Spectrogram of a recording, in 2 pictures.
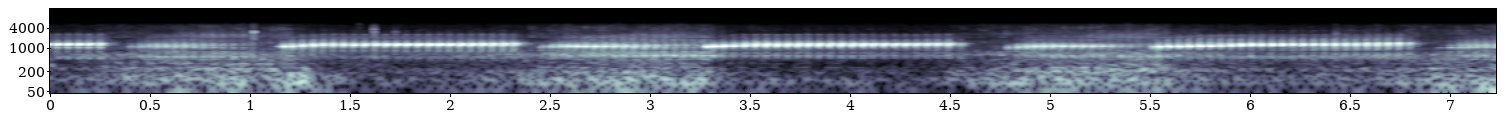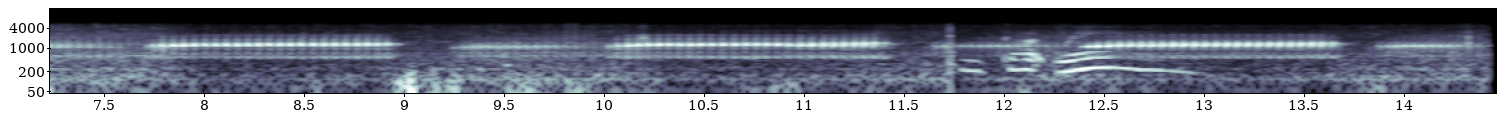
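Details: Pond frog calling very loudly in a long series of buzzy pulsed trills, each lasting about a second and separated by brief gaps, with a short descending whistle-like sound near the end.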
